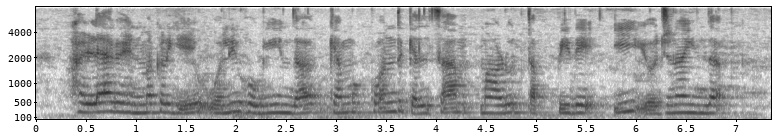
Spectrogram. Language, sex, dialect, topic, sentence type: Kannada, female, Dharwad Kannada, agriculture, statement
